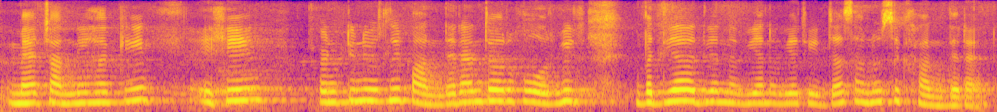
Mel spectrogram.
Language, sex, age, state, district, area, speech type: Punjabi, female, 18-30, Punjab, Kapurthala, urban, spontaneous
